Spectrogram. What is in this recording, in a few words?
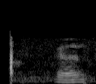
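Police Patrol (Dispatch)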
